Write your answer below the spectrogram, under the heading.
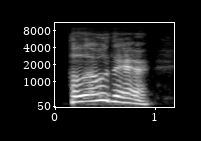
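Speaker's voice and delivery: very high, trembling, shaky call. Narrator reading a character calling out to an approaching man, in a shaky voice. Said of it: "he called in a shaky voice".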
